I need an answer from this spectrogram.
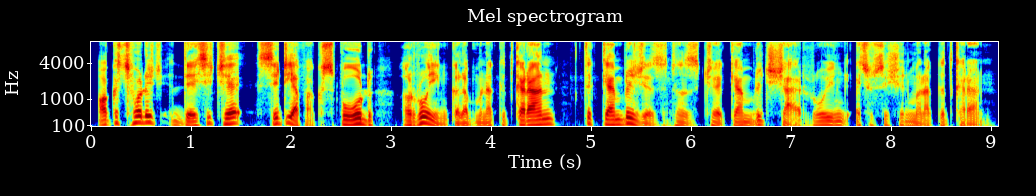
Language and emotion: Kashmiri, neutral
